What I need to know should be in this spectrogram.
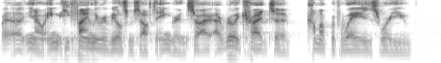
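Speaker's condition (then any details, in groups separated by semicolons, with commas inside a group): Cleft palate; lifelong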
